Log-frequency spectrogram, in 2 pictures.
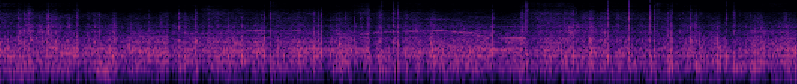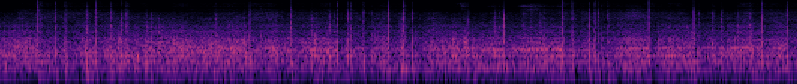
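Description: Large fireworks display: many shells and crackling effects going off at once, a dense continuous crackle with sharp cracks throughout.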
